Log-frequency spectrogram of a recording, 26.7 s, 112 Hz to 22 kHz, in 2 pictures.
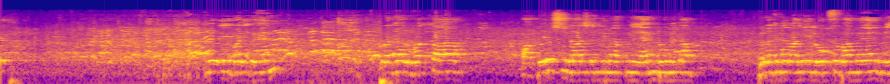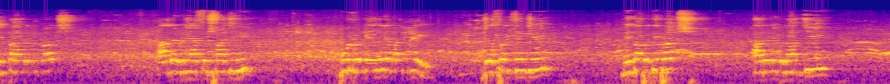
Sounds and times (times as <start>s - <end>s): Female speech, woman speaking: 3.1s - 4.2s, 5.7s - 7.0s, 7.8s - 10.5s, 11.4s - 14.4s, 15.7s - 17.1s, 18.4s - 19.9s, 20.5s - 21.6s, 22.7s - 23.9s, 24.6s - 25.8s.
